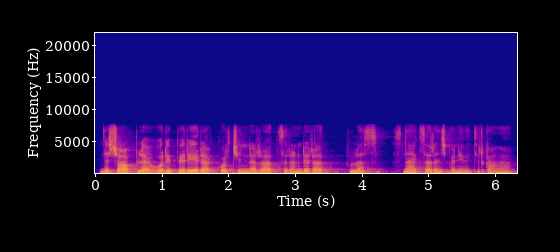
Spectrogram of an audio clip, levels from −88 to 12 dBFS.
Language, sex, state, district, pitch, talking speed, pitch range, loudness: Tamil, female, Tamil Nadu, Nilgiris, 210 Hz, 140 wpm, 205-220 Hz, -17 LUFS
